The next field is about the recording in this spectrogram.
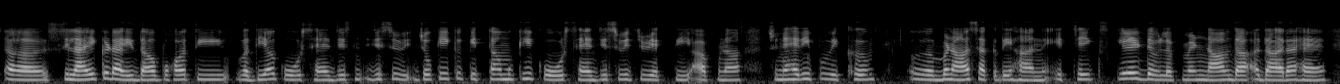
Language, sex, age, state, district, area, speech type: Punjabi, female, 18-30, Punjab, Rupnagar, rural, spontaneous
